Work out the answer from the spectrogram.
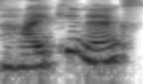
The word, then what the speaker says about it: HIKINEX: next one of course our company is pronounced as hiking x which means human intelligence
